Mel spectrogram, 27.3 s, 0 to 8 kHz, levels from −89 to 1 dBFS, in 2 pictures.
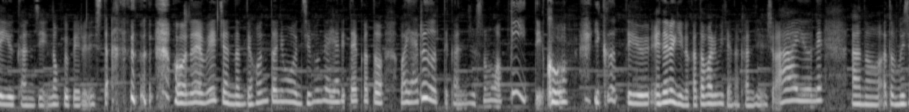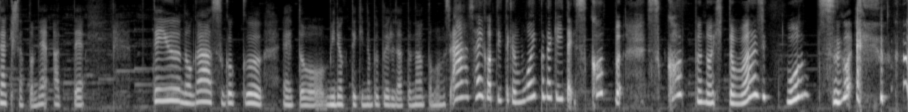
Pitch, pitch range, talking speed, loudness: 250 Hz, 215-315 Hz, 360 characters per minute, -23 LUFS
